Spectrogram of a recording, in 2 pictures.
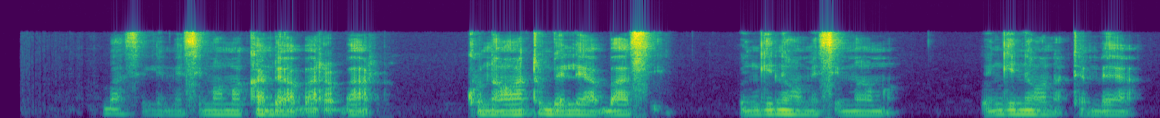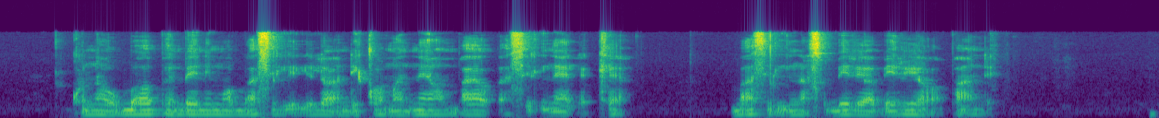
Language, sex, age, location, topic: Swahili, male, 25-35, Nairobi, government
